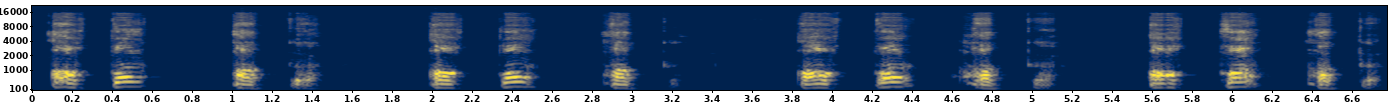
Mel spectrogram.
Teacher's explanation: خاف میں خلخلہ ہے, کاف میں نہیں ہے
